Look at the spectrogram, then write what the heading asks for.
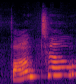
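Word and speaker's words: Phonto: So yeah, I did make this using the app Fonto, I think that's how you say it. Fonto. It's like P-H-O-N-T-O.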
